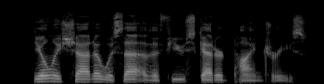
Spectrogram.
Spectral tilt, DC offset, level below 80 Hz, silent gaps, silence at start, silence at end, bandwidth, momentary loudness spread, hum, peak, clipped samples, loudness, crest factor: -3 dB/octave; under 0.1%; -78 dBFS; 2.29-2.34 s; 0.35 s; 0.2 s; 15.5 kHz; 9 LU; none; -16 dBFS; under 0.1%; -36 LUFS; 20 dB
